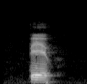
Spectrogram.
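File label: "пев", Komi, male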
